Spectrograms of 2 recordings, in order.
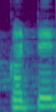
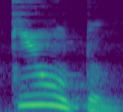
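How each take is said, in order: First: It starts with ka and ends in teh. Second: It starts with kyoo and ends in t. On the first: The speaker calls it wrong. "इसे कुटे या कटे नहीं पढ़ेंगे" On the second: The speaker calls it right. "इसे पढ़ेंगे क्यूट"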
